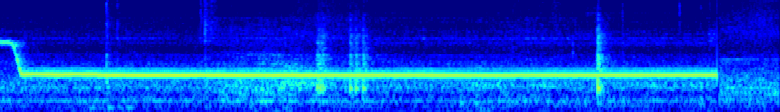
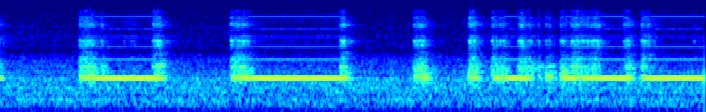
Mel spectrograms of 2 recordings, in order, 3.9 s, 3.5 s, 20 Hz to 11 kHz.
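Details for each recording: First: Vintage military-style transistor radio running off 6 volts, dead at switch-on, drawing 15 mA: clean, steady whistle around a thousand hertz for over three seconds; heterodyne whistle shows the local oscillator is working. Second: Vintage military-style long/medium-wave transistor radio on AAA batteries: a steady test tone cuts in and out, then chatters in broken bursts. A dry joint was suspected, but the cause was an internal open circuit in the 100 µF 10 V output coupling capacitor, which was replaced.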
